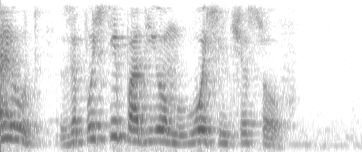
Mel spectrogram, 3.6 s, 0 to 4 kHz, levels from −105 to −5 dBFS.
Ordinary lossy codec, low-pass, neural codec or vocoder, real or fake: Opus, 64 kbps; 3.6 kHz; none; real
